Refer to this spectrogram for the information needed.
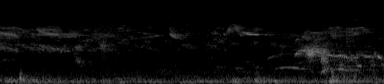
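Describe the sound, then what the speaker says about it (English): A male Cooper's hawk calls from a garden, faint, distant chirping cries over a soft outdoor background with no talking. "I hear a hawk."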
